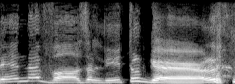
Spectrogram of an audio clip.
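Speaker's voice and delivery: put-on loud, thick Norwegian accent, "girl" stretched. Recalling a scene you watched as a kid, do Billy Crystal's over-the-top Norwegian accent. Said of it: "doing like a Norwegian accent".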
